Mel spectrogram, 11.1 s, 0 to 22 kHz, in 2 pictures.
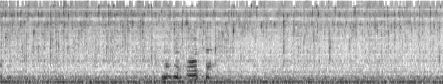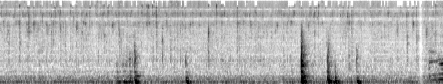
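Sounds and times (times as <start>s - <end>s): omelette sizzling in a pan: 0.0s - 11.0s
short knocks: 7.0s - 8.0s, 9.3s - 10.2s.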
